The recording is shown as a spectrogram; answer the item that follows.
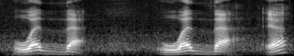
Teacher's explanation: Ya, dha-nya itu ya harus dilembutkan lagi. Karena makhrajul huruf dha itu adalah ujung lidah disentuhkan dengan ujung gigi bagian atas.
